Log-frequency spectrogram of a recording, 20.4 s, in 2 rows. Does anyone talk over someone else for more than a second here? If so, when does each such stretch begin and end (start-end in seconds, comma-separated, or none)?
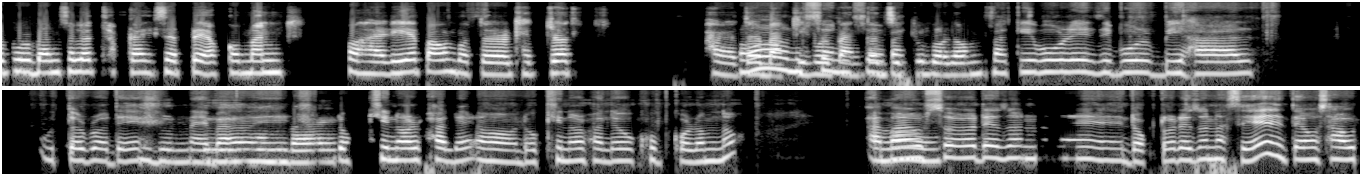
5.6-7.3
